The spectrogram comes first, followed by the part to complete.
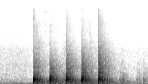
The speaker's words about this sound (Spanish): Es que están tocando la puerta.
